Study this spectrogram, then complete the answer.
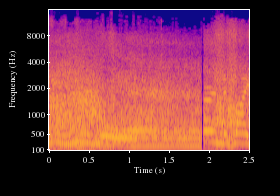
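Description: A truck engine revving close and loud, a sustained roaring drone with shifting pitch that cuts off briefly and then surges again.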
